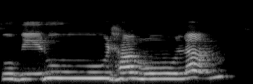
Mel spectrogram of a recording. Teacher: Su and vi are short, but the ru is a nice long dirgha sound.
